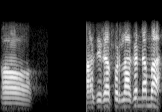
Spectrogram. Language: Bodo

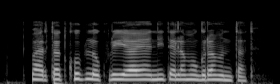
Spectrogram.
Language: Marathi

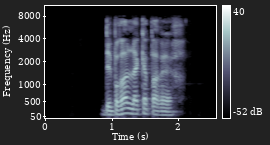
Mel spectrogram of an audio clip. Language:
French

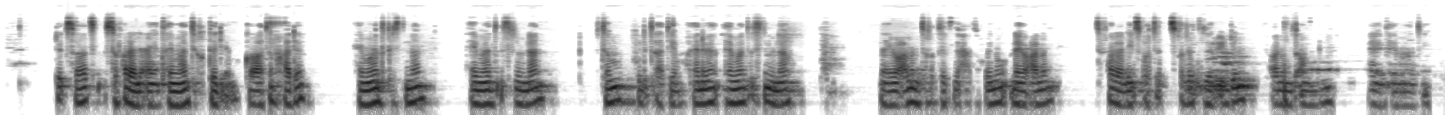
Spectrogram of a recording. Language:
Tigrinya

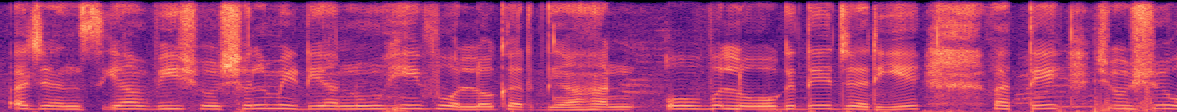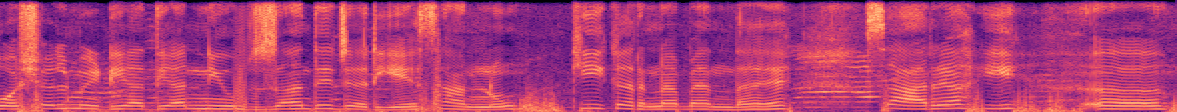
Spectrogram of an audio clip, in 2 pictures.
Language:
Punjabi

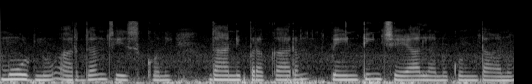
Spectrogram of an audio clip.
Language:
Telugu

